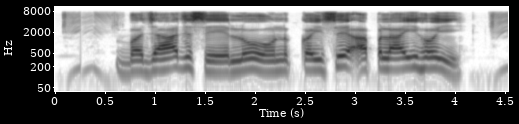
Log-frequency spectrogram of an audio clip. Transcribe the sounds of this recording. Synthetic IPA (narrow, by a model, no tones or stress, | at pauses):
bəd͡ʒad͡ʒselonkəɪseəplaiɦoi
